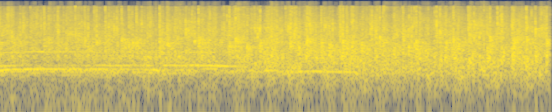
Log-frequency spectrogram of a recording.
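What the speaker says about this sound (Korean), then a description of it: "큰 박수로 환영해 주시기 바랍니다." A studio audience at a televised lecture breaks into dense, steady applause to welcome the Seomjingang poet, a continuous wash of many hands clapping at even loudness throughout.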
